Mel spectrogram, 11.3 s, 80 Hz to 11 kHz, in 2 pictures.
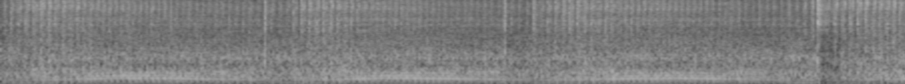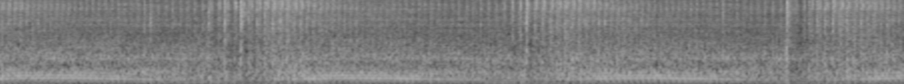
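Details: Honda HRX217 electric-start mower that sat outside for years, started by pull cord after carb cleaner was sprayed in, on old fuel. Pitch swells and sags about every two seconds, a hunting surge suggesting fuel starvation; owner plans fresh gas and a carb clean.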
